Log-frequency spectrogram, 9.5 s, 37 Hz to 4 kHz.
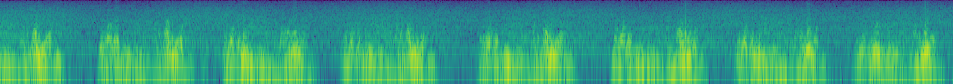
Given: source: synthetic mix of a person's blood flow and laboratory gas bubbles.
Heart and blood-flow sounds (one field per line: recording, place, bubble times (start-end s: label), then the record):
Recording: Doppler ultrasound of blood flow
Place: precordium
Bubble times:
6.73-6.92 s: bubbles
From the record:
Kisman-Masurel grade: 113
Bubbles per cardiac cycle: 1 to 2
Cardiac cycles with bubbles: 1 to 10%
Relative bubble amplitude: loud (0.450 to 0.775)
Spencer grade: 1 (occasional bubble signal discernible with the cardiac motion signal, with majority of cardiac periods free of bubbles)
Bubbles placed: anywhere in the cardiac cycle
